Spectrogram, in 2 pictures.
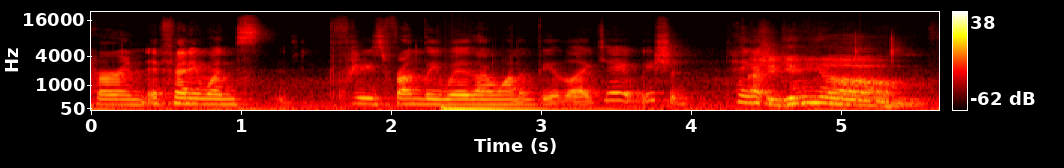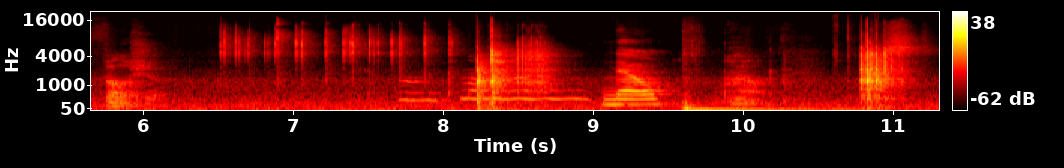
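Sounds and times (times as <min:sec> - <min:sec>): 
speech: 0:00.0 - 0:06.2, 0:09.0 - 0:10.2
dice clattering across a hard tabletop: 0:06.5 - 0:08.8, 0:10.8 - 0:11.2.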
